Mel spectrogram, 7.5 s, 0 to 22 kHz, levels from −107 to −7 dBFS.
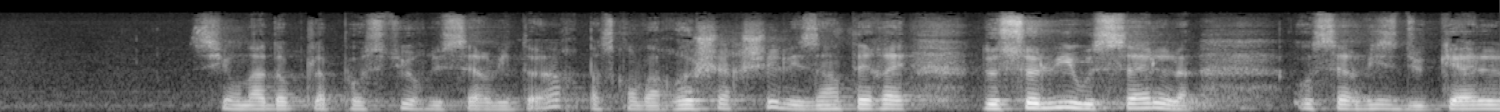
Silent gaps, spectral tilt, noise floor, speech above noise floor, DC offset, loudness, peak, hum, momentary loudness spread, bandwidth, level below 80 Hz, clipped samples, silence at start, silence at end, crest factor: none; -4 dB/octave; -61 dBFS; 36 dB; under 0.1%; -25 LUFS; -6 dBFS; none; 15 LU; 13.5 kHz; -70 dBFS; under 0.1%; 0.95 s; 0 s; 20 dB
